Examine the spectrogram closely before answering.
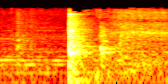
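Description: Someone drinks a little water: a single sharp clink of a glass or cup, a faint second knock moments later, then quiet. No one speaks.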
